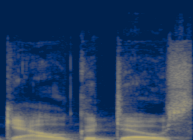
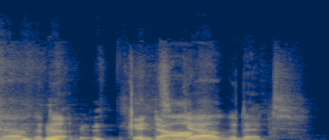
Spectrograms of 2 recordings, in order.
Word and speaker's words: Gadot: Her confusing advice is that the T is pronounced as a lighter T as a softer T. So we're both wrong. We're all wrong. Gal Gadot. Gal Gadot.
